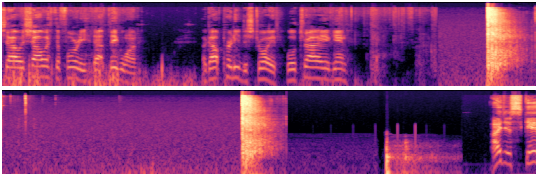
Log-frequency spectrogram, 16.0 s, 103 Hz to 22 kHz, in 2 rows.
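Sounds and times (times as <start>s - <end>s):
pistol shots: 7.2s - 8.0s, 11.6s - 12.3s.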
